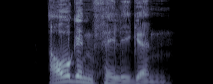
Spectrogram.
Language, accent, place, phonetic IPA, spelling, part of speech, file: German, Germany, Berlin, [ˈaʊ̯ɡn̩ˌfɛlɪɡn̩], augenfälligen, adjective, De-augenfälligen.ogg
- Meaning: inflection of augenfällig: 1. strong genitive masculine/neuter singular 2. weak/mixed genitive/dative all-gender singular 3. strong/weak/mixed accusative masculine singular 4. strong dative plural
